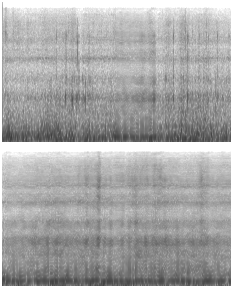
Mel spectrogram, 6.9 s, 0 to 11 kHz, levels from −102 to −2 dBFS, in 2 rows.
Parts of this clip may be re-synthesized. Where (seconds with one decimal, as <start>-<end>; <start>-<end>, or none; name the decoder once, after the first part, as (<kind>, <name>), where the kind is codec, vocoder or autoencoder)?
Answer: 1.7-2.3 (vocoder, Vocos); 3.5-6.9

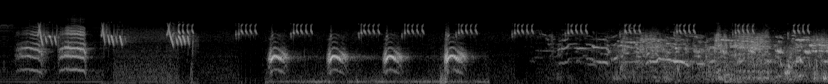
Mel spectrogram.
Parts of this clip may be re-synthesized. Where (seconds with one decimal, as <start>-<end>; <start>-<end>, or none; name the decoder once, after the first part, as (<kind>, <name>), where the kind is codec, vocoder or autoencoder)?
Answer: 0.0-8.3 (vocoder, Vocos)

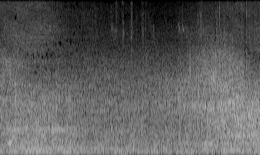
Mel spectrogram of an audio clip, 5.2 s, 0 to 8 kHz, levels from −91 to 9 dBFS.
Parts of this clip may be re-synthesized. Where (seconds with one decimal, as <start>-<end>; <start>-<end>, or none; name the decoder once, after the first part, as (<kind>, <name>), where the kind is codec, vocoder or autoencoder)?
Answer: 0.7-3.8 (vocoder, Vocos)

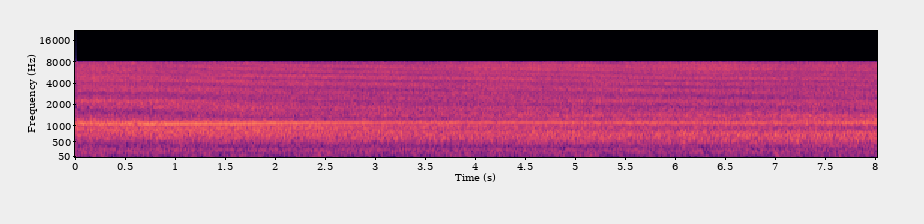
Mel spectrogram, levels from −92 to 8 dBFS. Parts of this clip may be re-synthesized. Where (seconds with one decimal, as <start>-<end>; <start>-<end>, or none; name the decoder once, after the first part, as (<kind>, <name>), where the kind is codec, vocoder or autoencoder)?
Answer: 0.0-0.9 (vocoder, Vocos); 3.2-3.9; 4.9-8.0

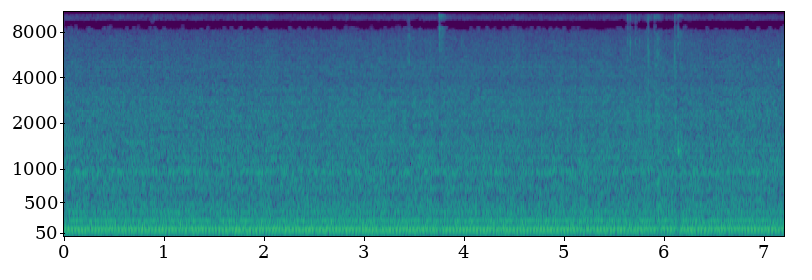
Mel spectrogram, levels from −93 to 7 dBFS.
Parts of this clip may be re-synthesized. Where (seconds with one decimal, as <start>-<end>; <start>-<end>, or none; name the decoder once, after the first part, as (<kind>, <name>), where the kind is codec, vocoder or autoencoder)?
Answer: 2.1-6.4 (vocoder, Vocos)

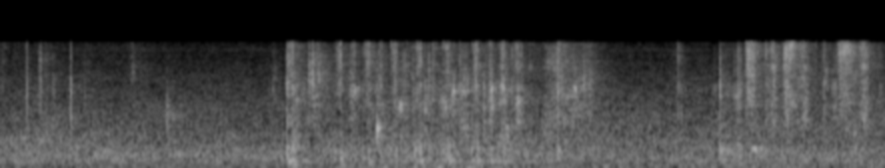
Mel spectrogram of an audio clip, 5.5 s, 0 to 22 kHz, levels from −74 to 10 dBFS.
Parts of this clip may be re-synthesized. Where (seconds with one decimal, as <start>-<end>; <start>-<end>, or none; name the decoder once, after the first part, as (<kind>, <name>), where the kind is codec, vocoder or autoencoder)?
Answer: 0.0-2.9 (vocoder, Vocos); 3.5-4.4

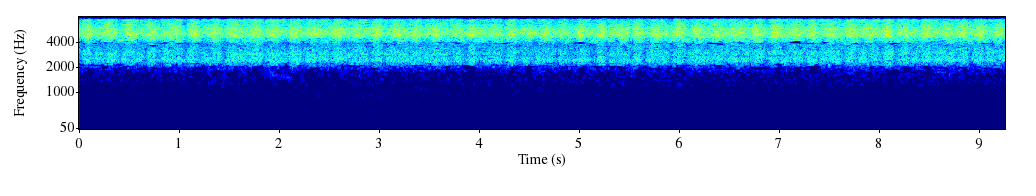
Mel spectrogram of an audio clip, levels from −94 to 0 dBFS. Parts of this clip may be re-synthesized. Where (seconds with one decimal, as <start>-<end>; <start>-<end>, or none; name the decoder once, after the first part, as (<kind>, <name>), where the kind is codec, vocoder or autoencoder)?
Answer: 1.2-2.8 (vocoder, Vocos)

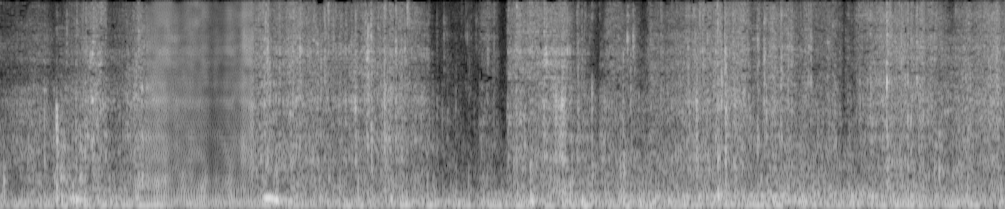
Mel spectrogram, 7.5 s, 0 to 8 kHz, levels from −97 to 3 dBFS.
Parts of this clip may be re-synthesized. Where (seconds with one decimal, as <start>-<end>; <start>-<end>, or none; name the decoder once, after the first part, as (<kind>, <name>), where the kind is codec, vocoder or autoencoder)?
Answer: 1.1-1.9 (vocoder, Vocos)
